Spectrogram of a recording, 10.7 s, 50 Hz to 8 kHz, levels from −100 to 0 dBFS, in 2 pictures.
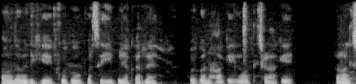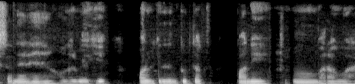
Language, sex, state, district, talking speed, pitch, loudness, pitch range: Hindi, male, Bihar, Jahanabad, 165 wpm, 110 Hz, -26 LUFS, 105-115 Hz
